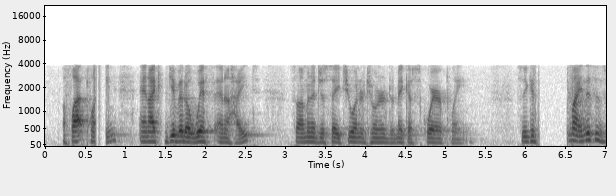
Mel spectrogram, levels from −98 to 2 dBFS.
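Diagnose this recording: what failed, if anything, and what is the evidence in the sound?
Intermittent contact in the analogue wiring. The sound cuts out from 0.60 to 0.79 s, and again from 6.11 to 6.60 s. Crackle marks the edges of each gap. The line stays open for about 136 ms, then 350 ms. A loose plug or cable is breaking the circuit.

Burst of packet loss on the network, from 1.42 to 1.52 s. The receiver held the last sound for 77 ms and faded it down. Then 80 ms of audio is skipped and playback resumes further on. The call band stops at 4 kHz, which fits G.711 A-law.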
